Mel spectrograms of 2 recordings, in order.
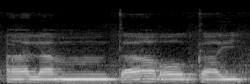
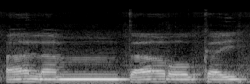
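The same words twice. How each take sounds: The two takes are said the same way.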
